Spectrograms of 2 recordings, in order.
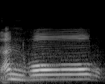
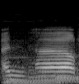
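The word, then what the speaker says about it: أنهار: Terus lama yatafajjaru minhul anhar, dan anhur, bukan hur, dia anhar, semua tipis.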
